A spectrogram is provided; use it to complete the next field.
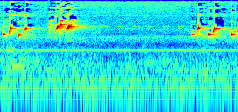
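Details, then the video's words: Goldfinch hybrid (mule) giving clean Málaga copy style song: short bursts of high, clipped chirps and a brief twittered trill, separated by about two seconds of quiet. "Mixto jilguero Limpio canto (copia malaga) Elegante / mule of goldfinch bird singing the best sounds"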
